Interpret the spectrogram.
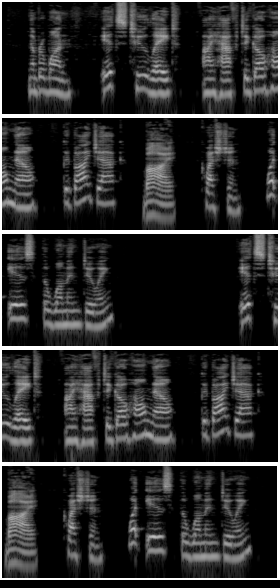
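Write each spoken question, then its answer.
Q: what is the woman doing?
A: Saying goodbye / leaving to go home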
